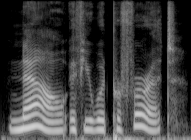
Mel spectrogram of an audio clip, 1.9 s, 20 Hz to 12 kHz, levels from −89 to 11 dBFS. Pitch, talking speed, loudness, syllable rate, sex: 205 Hz, 190 wpm, -15 LUFS, 4.3 syllables/s, female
